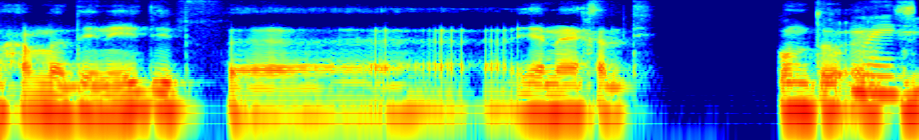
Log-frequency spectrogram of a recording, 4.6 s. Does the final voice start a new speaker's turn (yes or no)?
yes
